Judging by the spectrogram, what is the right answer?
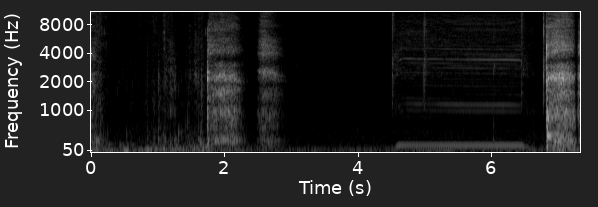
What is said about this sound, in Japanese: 聞こえたかな、この音。私、クリトリスが弱くて。で、また、クリトリスも攻めてくれる電動バイブ持ってるんだけど、今日は特別に、これをあなたの前で使おうかなって思って。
